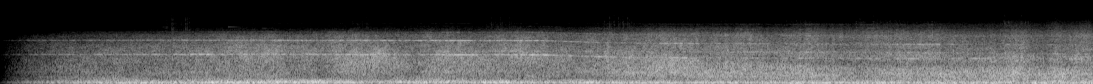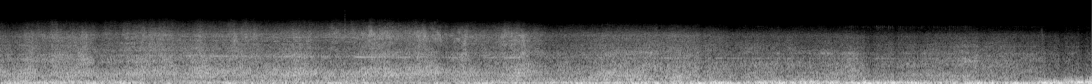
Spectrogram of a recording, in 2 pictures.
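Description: Icelandair Boeing 757 jet engines on final approach: a steady rushing roar with a high two-note whine that slides a little lower about six seconds in, over a heavy low rumble.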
